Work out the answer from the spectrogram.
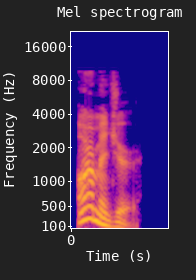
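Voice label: "armiger", British English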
